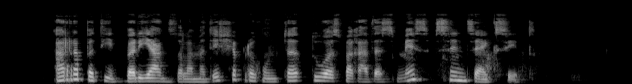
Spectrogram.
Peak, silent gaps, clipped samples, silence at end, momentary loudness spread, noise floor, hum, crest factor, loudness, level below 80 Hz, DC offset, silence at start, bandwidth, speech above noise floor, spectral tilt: -4 dBFS; none; under 0.1%; 1 s; 10 LU; -74 dBFS; none; 22 dB; -25 LUFS; -76 dBFS; under 0.1%; 0.55 s; 11.5 kHz; 48 dB; -4 dB/octave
